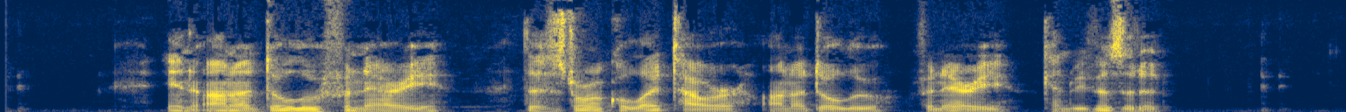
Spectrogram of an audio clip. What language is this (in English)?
English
